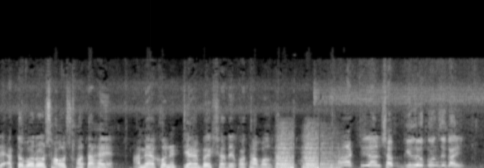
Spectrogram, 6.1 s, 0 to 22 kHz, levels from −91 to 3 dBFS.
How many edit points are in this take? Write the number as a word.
zero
